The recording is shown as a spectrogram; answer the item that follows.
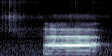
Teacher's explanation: सा को बिल्कुल नरम अदा करना है, यानी ज़बान की नोक, ये आगे वाला हिस्सा ज़बान का, और ऊपर के 2 दांत जिन्हें सनाया उलिया कहा जाता है, उनके किनारों के साथ इसको लगाना है। सा। अगर हम ऐसे नहीं पढ़ेंगे सा, तो यही सा जो है बाज़ लोग सीन पढ़ जाते हैं।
